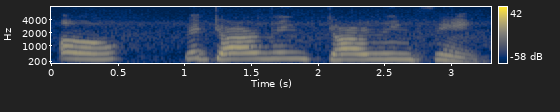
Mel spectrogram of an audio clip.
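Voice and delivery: high, loud, slow coo. Acted. Wife gushing over piglet, high and slow. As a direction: gush over the darling piglet. Mrs Watson coos.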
